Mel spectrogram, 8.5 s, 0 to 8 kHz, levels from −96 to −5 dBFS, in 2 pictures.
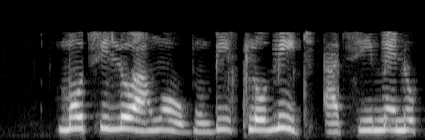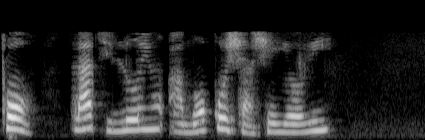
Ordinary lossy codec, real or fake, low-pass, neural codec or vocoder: AAC, 16 kbps; real; 7.2 kHz; none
